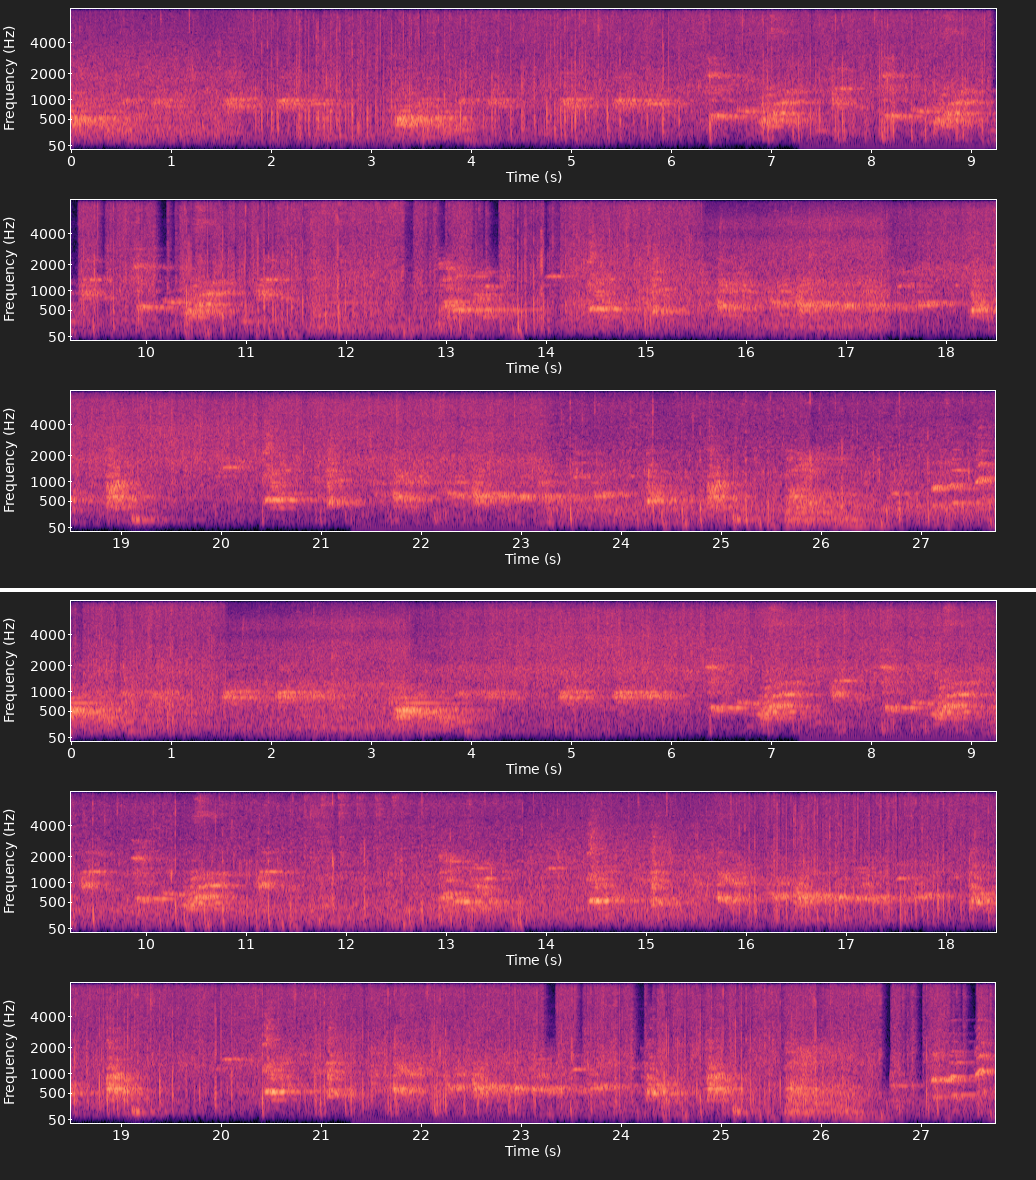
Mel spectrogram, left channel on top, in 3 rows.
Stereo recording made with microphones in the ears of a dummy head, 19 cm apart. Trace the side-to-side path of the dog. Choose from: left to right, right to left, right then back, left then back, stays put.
stays put.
